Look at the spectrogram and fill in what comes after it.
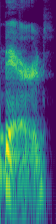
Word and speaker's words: Baird: Okay, Baird. Please correct me if I'm saying that incorrectly. B-A-I-R-D. – Maybe Baird. – Baird, yes.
